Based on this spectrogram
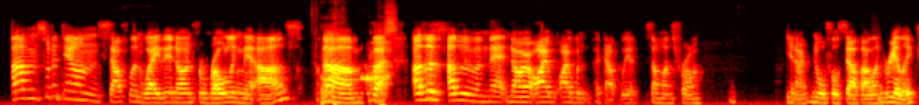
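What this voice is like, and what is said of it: Strong New Zealand accent. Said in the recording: “The familiar New Zealand accent coming through ... Yeah, it'll be strong.”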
